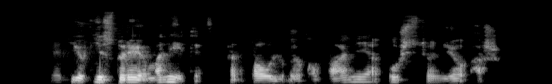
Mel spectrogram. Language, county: Lithuanian, Marijampolė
